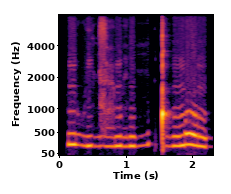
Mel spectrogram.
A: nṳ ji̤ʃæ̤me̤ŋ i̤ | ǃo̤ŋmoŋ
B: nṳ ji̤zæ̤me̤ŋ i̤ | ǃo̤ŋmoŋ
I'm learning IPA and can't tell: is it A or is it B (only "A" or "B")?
B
